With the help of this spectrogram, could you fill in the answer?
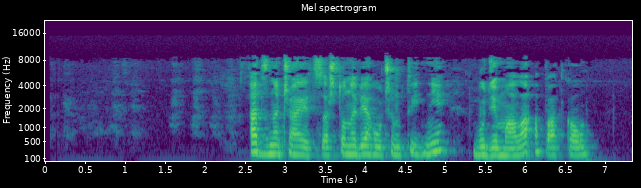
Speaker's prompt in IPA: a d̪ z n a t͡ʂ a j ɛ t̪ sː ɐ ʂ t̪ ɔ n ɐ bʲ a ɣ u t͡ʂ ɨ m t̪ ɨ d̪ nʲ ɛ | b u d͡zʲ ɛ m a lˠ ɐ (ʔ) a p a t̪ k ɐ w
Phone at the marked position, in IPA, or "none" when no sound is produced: ʔ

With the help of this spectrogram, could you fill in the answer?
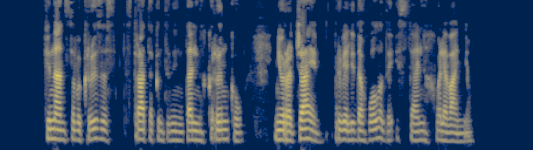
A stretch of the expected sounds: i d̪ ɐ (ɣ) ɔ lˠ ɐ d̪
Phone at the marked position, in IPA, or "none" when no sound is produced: ɣ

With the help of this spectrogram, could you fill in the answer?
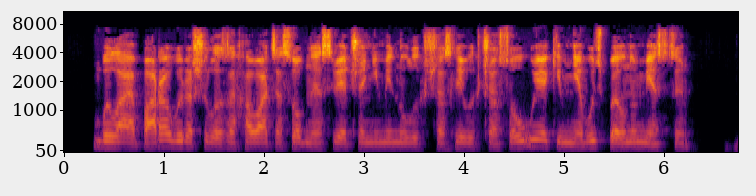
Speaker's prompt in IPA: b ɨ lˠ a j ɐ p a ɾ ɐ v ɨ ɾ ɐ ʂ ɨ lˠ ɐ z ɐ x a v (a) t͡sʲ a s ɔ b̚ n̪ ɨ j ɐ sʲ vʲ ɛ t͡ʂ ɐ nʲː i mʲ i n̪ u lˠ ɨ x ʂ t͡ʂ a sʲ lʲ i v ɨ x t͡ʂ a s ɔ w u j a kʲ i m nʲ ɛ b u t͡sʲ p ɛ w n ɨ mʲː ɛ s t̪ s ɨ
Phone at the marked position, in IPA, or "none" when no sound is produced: a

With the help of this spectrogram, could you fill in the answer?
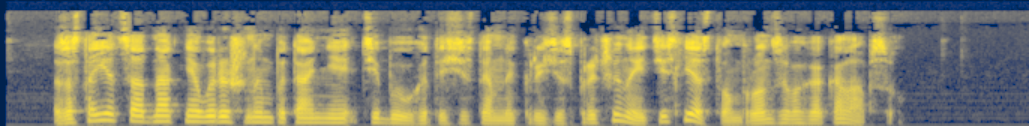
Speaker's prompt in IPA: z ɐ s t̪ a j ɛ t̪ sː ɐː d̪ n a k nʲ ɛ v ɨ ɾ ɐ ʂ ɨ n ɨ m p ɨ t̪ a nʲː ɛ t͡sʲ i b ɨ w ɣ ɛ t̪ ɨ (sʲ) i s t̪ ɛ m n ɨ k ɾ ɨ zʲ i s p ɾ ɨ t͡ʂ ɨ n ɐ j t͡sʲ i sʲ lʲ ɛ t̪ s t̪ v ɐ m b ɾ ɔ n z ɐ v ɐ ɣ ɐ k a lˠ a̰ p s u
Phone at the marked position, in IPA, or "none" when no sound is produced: sʲ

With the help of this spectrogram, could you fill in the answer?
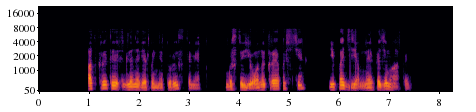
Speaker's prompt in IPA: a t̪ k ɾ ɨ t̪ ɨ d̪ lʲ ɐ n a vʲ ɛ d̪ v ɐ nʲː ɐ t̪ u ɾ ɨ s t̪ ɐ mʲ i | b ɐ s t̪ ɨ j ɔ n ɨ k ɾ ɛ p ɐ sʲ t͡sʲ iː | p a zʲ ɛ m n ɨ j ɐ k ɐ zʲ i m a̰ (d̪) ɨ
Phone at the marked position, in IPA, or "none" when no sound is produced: t̪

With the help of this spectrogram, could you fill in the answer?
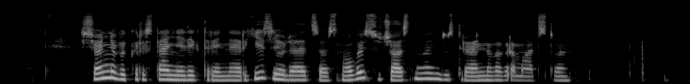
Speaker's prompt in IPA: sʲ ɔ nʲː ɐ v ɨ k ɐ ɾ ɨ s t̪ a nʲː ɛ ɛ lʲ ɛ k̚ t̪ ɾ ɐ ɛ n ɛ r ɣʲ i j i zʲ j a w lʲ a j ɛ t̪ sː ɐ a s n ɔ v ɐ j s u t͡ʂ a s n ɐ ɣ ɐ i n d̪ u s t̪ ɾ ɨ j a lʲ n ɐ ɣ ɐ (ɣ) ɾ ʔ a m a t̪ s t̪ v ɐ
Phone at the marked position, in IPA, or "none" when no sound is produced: ɣ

